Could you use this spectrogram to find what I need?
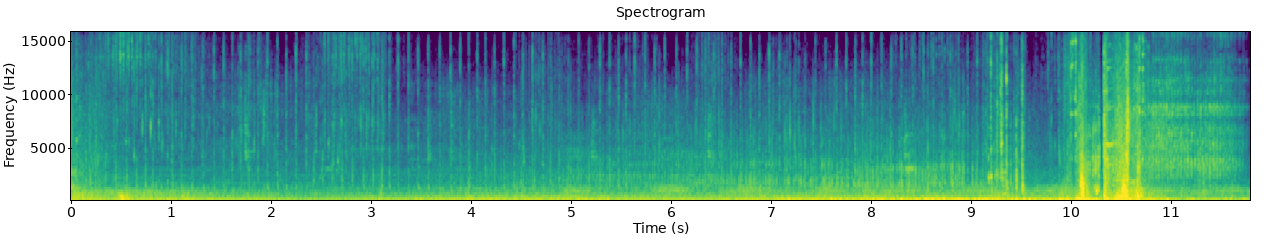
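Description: A pulley whirs steadily along a taut cable.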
